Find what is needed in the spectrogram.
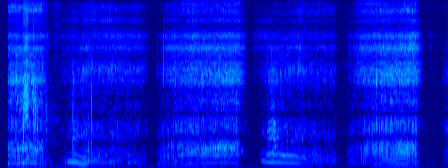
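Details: Sleeping toddler with loud rattling snores on each breath; obstructive sleep apnea with snoring.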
